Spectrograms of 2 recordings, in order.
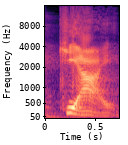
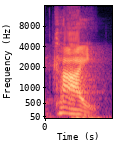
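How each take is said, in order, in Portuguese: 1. Um som tipo y segue o k. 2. O k vai direto para a vogal. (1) "não é kiai" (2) "mas é kai"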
